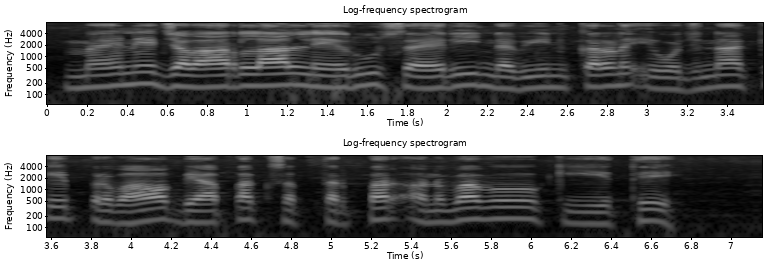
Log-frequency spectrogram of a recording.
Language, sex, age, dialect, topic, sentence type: Hindi, male, 41-45, Awadhi Bundeli, banking, statement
